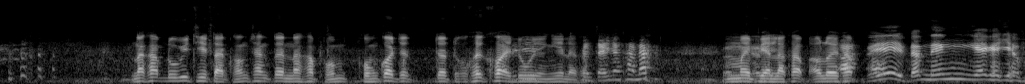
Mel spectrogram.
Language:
Thai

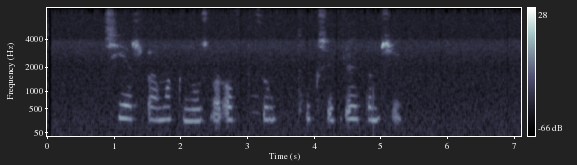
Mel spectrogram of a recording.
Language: Icelandic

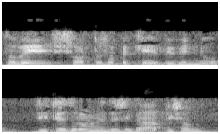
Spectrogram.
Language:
Bangla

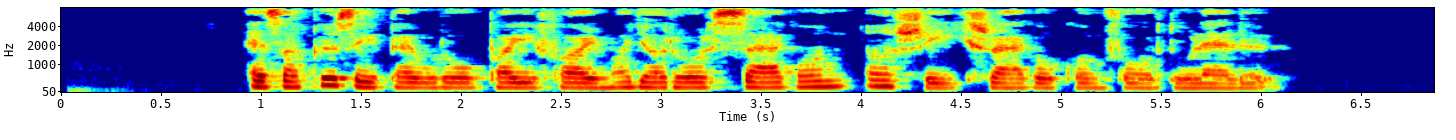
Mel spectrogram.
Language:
Hungarian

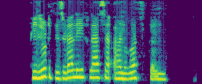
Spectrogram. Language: Pashto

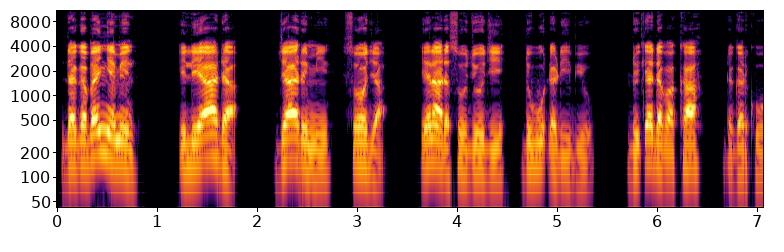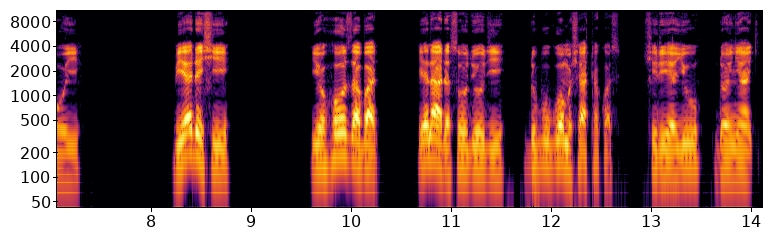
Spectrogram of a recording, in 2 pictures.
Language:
Hausa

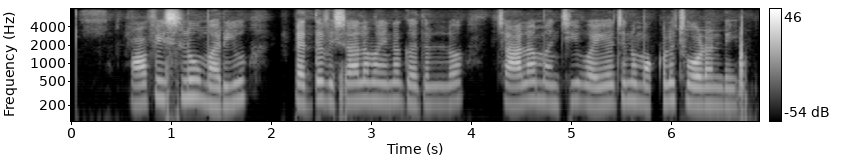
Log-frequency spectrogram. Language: Telugu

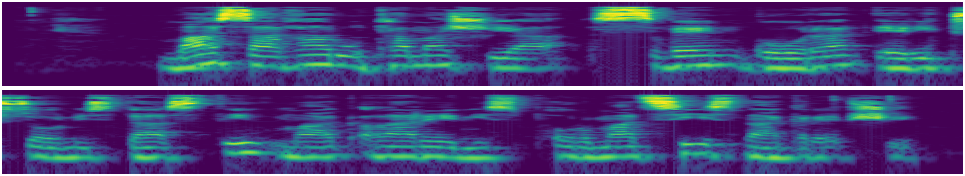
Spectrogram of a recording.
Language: Georgian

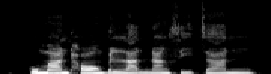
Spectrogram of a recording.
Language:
Thai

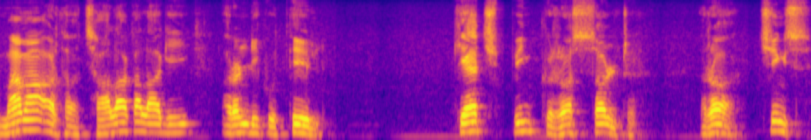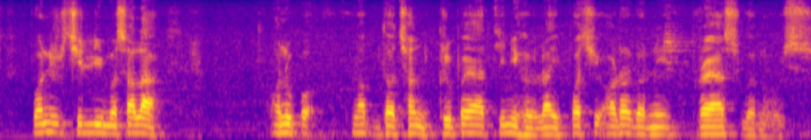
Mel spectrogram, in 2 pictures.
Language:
Nepali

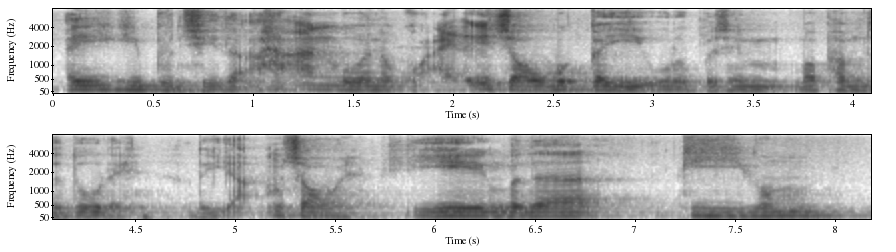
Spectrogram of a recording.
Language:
Manipuri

